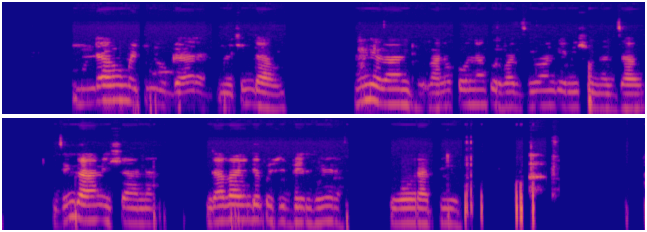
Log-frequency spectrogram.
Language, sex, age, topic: Ndau, female, 36-49, health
